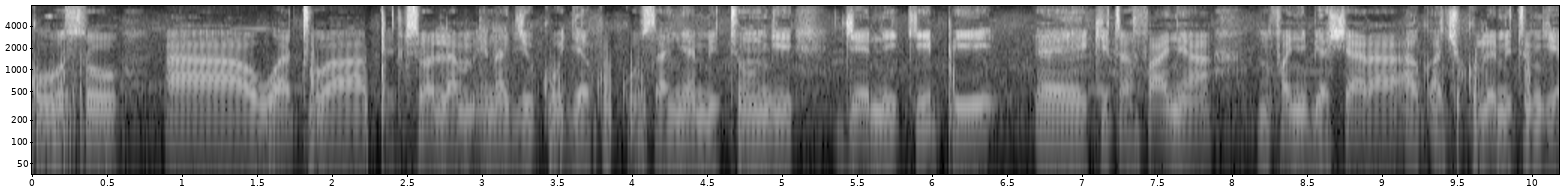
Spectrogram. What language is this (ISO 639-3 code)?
swa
